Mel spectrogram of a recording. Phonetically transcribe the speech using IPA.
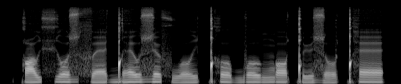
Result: q o˨˦ ç o˥ z f ɛ˨˦ ɡ͡ǃ ɛ˥ u̯ z ø˥ f w o˨˦ i̯ ǃʰ o˥˨ b o˥ u̯ ŋ ɔ˥ ǃ y˨˦ z o˨˦ ǃʰ ɛ˥

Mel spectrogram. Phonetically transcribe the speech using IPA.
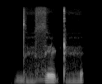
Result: d̪ ɛ̤ z e ʈ ɛ̤

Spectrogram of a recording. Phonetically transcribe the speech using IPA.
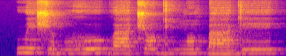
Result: w e˦ ʃ ə˨ m u˨ ɣ oː˧ ɡʷ aː˨ t͡ʃ ɔ˧ ɡ i˨ ŋ ɔ̃˧ k͡p aː˨ ɡ eː˧

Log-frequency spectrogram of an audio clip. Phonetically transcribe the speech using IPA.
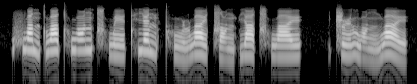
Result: x w a˥˩ n t̪ w ä˥ t̪ʰ w ɑ˥ ŋ t͡sʰ w e˧˥ ɪ̯ t̪ʰ j ɛ˥˩ n kʰ u˨˩ ɻ w a˥˩ ɪ̯ t͡s ɑ˨˩ ŋ p j ä˥˩ t͡sʰ w a˥ ɪ̯ | ʈ͡ʂ ɻ̩˧˥ l w ɑ˨˩ ŋ n̪ w a˥˩ ɪ̯

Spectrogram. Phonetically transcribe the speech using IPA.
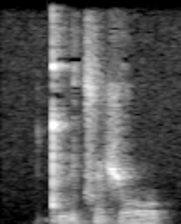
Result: ǃʼ ɨ t͡s ə̃ ʃ o

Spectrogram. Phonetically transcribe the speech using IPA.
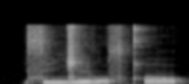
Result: s i ŋ͡ǁ e l œ sˤ qʰ ɔ

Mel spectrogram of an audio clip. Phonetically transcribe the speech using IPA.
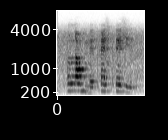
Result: lː ɑ˦ mː ɛ˨ pʰ æ˦ z pʰ ɛ˦ z ɪ˨

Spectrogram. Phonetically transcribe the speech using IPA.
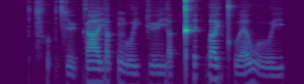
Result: t͡sʰ ʊ˨˥ k̚ t͡s yː˨˩ k aː˧ j ɐ˨˥ k̚ m uː˨ j k yː˨ j ɐ˨ t̚ kʰ ɪ˥ k̚ w ɐ˥ j kʷʰ ɛː˨˥ w uː˨ j

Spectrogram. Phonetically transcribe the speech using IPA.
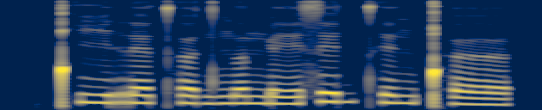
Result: ǃʰ i r ɛ t̪ʰ œ d ŋ ə ŋ ɽ e s e d t̪ʰ e ŋ ǃʰ œ

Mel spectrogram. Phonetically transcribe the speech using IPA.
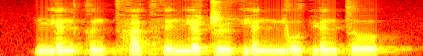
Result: n̪ j ɛ˥˩ n k ə˧˥ n t̪ʰ ä˧˥ t̪ʰ e˧ ɪ̯ n̪ j ɛ˥˩ ʈ͡ʂ ɻ̩˧˥ t̪ j ɛ̰˨˩ n m j o˥˧ ʊ̯ t̪ ɥ ɛ˥˩ n t͡s ɤ˥

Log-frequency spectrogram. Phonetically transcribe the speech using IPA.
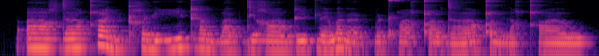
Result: ʔ aː ʁ d ɐː qʰ e n ɪ ʈ χ ɪ ɳ iː ɖʱ a ɳ b a ʈ d i ʁ aː w ʈ iː ʈ ɳ ɛ w a ɳ ɐː ʈ b ɐ ʈ q ɪː ʁ qʼ i w d ɐː qʼ ɪ ɳ r ɐ ʁ qʰ ɐː w

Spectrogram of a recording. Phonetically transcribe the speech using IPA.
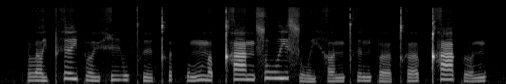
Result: l ɐ˨ j pʰ e˥ j p ɵ˨ ɥ h iː˧ w kʰ yː˨˩ kʰ ɵ˧ t̚ p ʊ˨˥ ŋ n̪ ɐ˧ p̚ kʰ aː˥ n s uː˥ j s uː˨˩ j h ɐ˨˧ n t̪ʰ ɪ˧ ŋ p œː˨ kʰ œː˨˥ p̚ kʰ aː˥ k ɵ˨˧ n

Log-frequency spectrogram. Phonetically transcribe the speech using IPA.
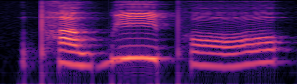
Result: pʰ a˨˩ w b iː˥˩ pʰ ɔː˩˦

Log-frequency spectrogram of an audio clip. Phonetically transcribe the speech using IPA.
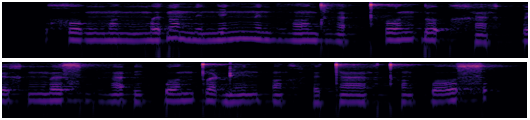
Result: x o ŋ͡m õ n ŋ͡m ə ɗ õ n̪ i n y n n̪ ĩ n ɦ õ dʱ œ̃ ʔ t̪ʰ o n ɗ o ʔ x œ̃ x k͡p ø x ŋ͡m œ s bʱ œ̃ ʔ i k͡p o n t̪ ɔ ɖ ĩ n ʔ õ x h ø t̪ œ̃ː x t̪ʰ õ k͡p o s

